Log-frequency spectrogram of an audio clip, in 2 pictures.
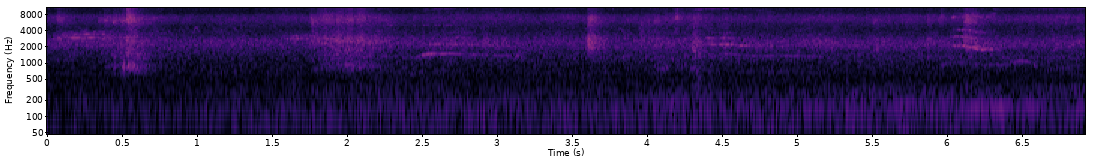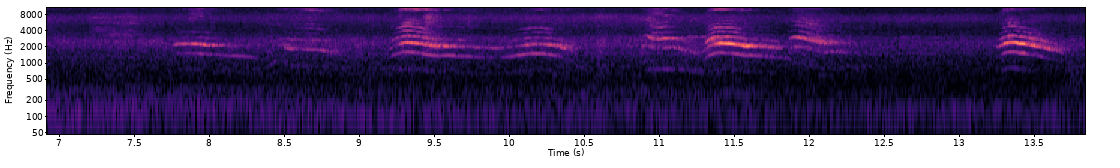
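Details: Kitten rescued from the street, restless to get back outside and refusing its food, meowing again and again; the cries start soft and grow louder and more frequent, coming about every second toward the end over low background noise.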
